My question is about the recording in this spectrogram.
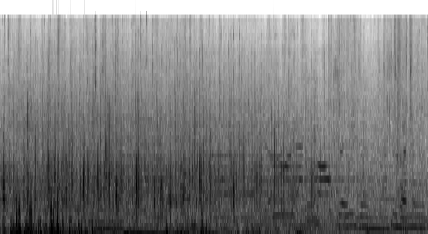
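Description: Footsteps crunching through dry fallen leaves, a few steps a second, thinning out about halfway through. A voice can be heard faintly in the background near the end.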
